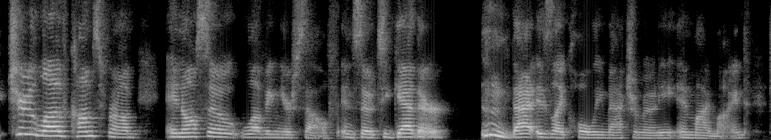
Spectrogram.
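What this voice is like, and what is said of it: Strained, fading voice. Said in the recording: “I'm losing my voice because I've been channeling all day.”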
